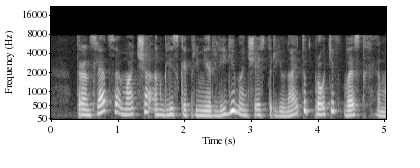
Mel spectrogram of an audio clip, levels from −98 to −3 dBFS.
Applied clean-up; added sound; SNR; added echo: none; none; none; none.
